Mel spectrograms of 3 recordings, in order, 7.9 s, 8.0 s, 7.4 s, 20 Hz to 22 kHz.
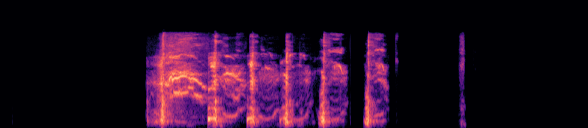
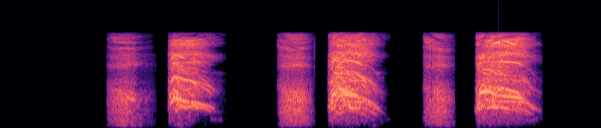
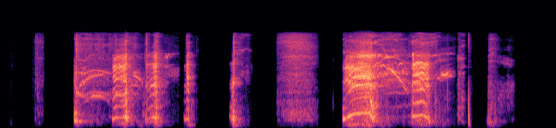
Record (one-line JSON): {"cough_length": "7.9 s", "cough_amplitude": 30499, "cough_signal_mean_std_ratio": 0.36, "exhalation_length": "8.0 s", "exhalation_amplitude": 32768, "exhalation_signal_mean_std_ratio": 0.45, "three_cough_length": "7.4 s", "three_cough_amplitude": 30061, "three_cough_signal_mean_std_ratio": 0.43, "survey_phase": "beta (2021-08-13 to 2022-03-07)", "age": "18-44", "gender": "Male", "wearing_mask": "Yes", "symptom_none": true, "smoker_status": "Never smoked", "respiratory_condition_asthma": true, "respiratory_condition_other": true, "recruitment_source": "Test and Trace", "submission_delay": "0 days", "covid_test_result": "Positive", "covid_test_method": "RT-qPCR", "covid_ct_value": 26.5, "covid_ct_gene": "ORF1ab gene"}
